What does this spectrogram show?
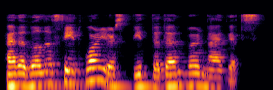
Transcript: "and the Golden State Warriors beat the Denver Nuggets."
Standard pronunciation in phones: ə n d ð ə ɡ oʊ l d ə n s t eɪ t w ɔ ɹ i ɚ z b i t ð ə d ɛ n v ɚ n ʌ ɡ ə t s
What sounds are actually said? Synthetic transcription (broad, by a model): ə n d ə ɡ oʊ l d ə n s t eɪ t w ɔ ɹ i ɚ s b i t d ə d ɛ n b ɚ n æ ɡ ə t s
